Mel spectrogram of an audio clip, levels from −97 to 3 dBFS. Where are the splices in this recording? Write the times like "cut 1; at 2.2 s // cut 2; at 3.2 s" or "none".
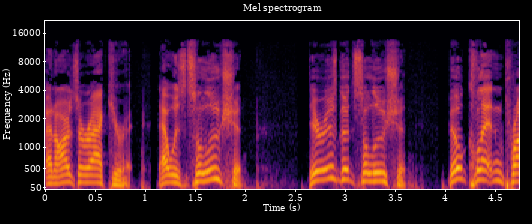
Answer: cut 1; at 1.0 s // cut 2; at 1.4 s // cut 3; at 2.9 s // cut 4; at 3.8 s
